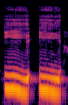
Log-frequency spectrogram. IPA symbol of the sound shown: i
